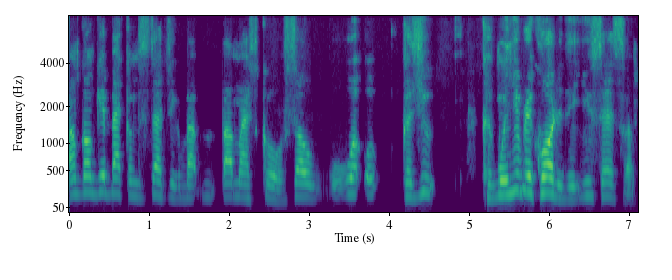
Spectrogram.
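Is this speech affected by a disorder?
Yes: cerebral palsy.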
